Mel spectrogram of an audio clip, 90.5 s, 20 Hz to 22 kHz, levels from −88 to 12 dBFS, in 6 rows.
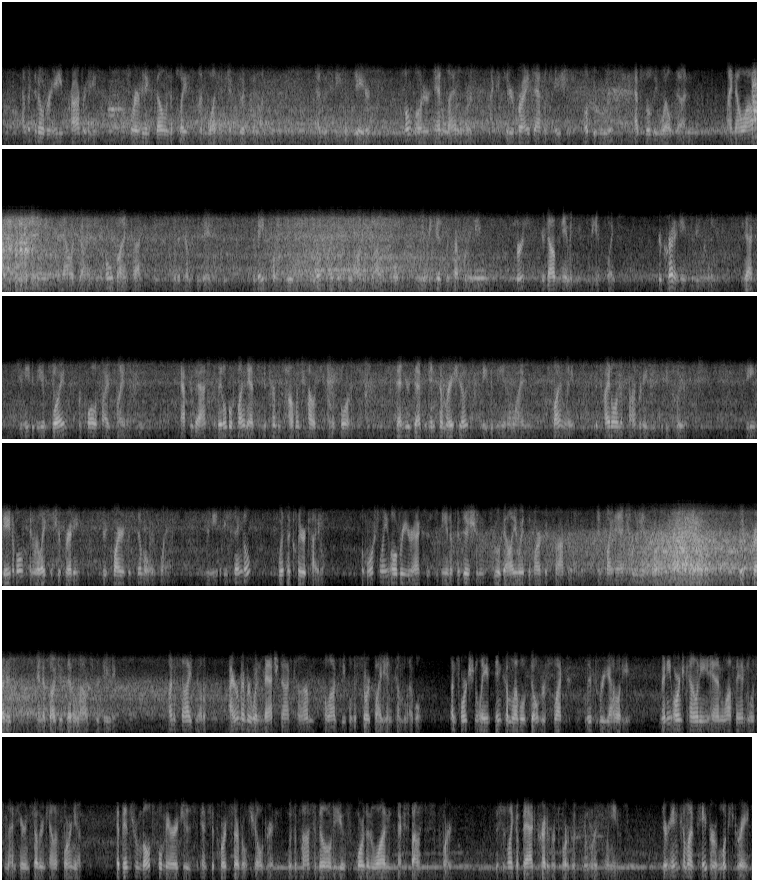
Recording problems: phone-call audio; poor line; nothing above 3 kHz
traffic noise; loud; throughout; 2 dB below the speech

